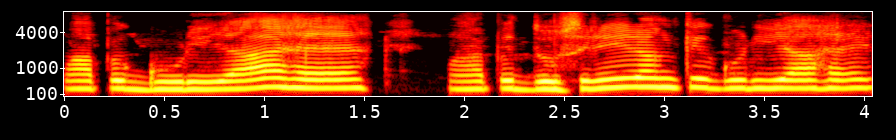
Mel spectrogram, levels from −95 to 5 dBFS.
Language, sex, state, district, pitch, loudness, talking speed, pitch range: Hindi, male, Bihar, Araria, 250 Hz, -14 LUFS, 165 wpm, 230-260 Hz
